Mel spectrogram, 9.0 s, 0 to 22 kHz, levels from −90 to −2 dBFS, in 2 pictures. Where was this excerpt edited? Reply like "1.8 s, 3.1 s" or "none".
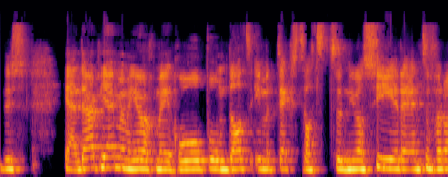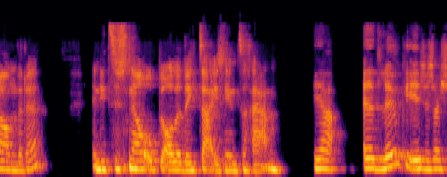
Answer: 3.0 s

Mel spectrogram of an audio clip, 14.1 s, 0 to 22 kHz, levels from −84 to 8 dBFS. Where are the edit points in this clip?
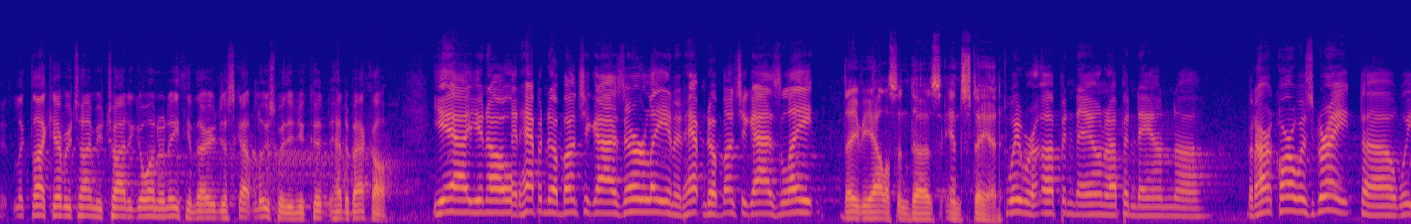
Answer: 5.1 s, 8.4 s, 10.0 s

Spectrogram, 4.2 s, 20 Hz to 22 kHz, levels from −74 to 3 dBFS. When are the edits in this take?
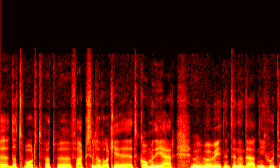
1.6 s, 2.9 s

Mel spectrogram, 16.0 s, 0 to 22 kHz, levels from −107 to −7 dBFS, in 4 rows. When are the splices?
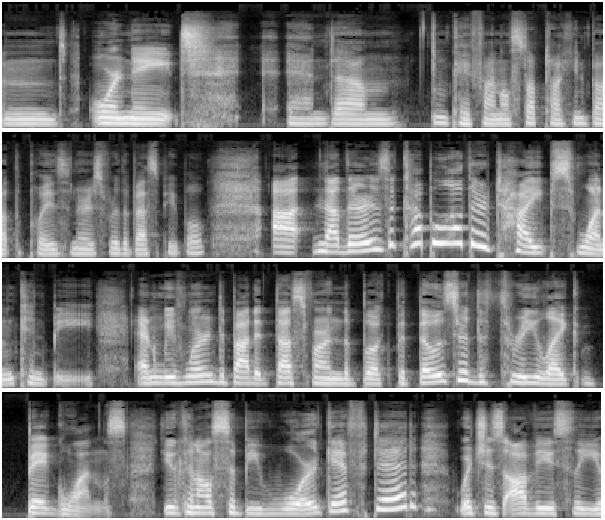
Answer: none

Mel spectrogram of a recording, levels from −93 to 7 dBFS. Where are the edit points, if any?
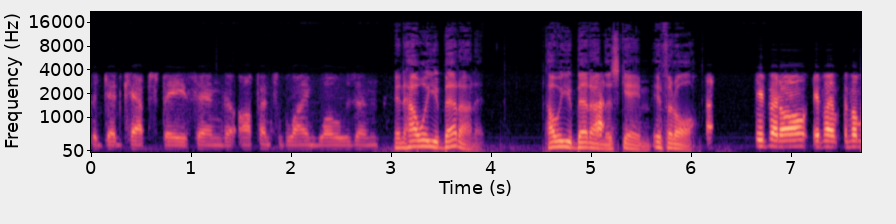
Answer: none

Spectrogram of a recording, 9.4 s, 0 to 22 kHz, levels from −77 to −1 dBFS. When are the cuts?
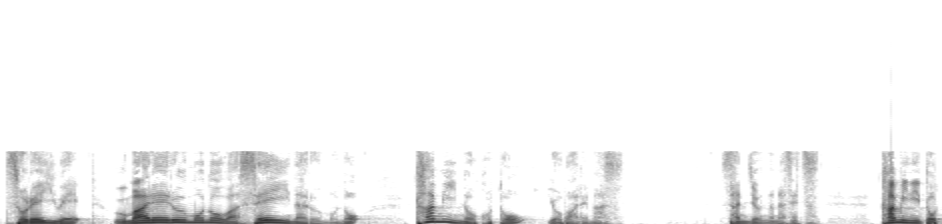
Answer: none

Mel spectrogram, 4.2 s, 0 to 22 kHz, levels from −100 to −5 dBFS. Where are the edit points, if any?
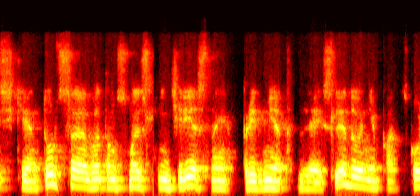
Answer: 1.5 s

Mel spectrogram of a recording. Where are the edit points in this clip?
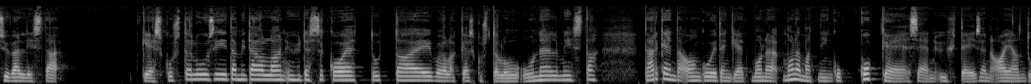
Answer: none

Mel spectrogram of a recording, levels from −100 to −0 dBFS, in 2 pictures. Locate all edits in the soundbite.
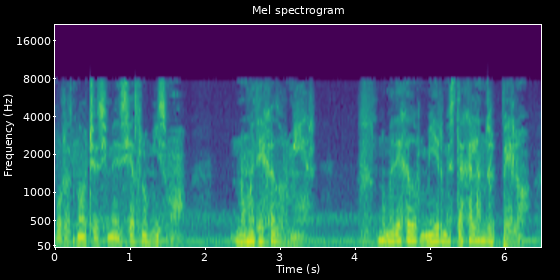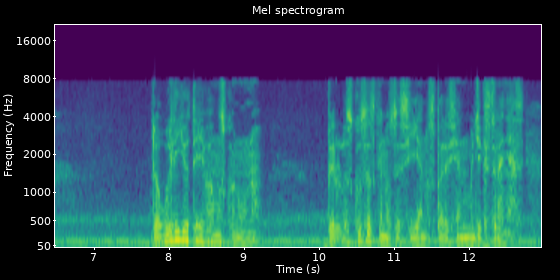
7.7 s

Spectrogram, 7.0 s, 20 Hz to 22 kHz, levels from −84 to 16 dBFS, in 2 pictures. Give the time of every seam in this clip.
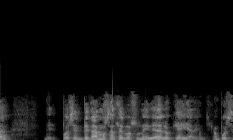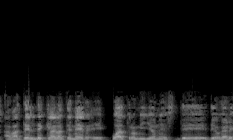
none

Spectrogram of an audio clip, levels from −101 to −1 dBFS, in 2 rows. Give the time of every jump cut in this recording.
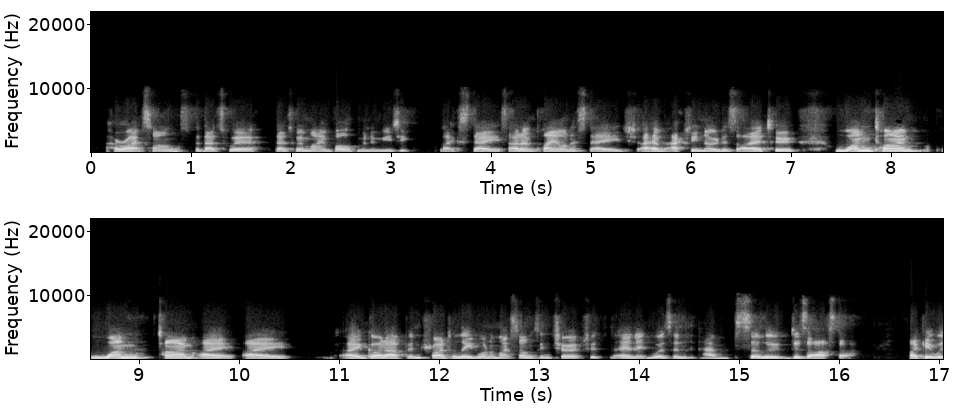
none

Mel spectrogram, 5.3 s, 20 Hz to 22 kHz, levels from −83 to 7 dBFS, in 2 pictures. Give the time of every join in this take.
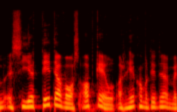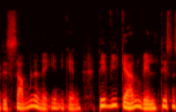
none

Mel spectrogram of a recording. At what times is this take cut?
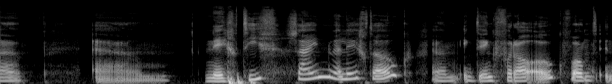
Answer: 2.1 s, 4.2 s

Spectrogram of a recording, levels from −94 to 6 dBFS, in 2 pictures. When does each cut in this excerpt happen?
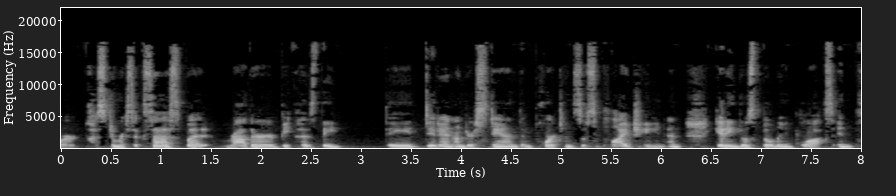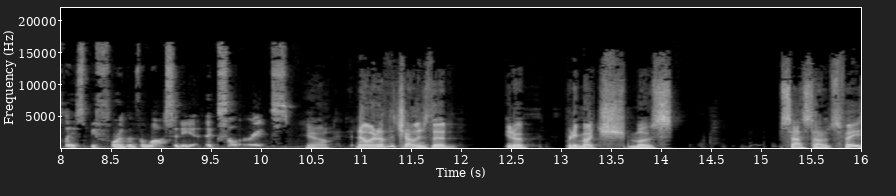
none

